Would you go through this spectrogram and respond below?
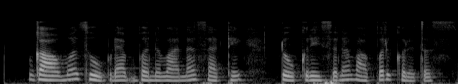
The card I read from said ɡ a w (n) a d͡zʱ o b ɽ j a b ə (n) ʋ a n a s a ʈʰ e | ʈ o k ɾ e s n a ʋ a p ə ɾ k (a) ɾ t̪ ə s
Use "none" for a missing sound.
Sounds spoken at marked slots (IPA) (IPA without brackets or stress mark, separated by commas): m, n, ə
